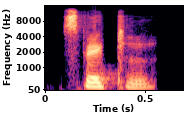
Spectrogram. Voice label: "speckle", Indian

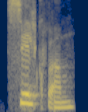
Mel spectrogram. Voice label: "silkworm", Indian

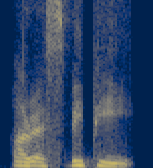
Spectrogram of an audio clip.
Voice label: "RSVP", Indian

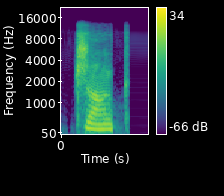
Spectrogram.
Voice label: "trunk", Indian

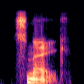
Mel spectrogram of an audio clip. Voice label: "snake", British

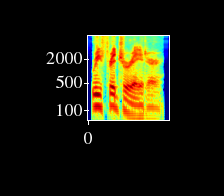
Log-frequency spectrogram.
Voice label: "refrigerator", American

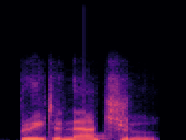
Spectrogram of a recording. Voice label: "preternatural", Indian; Dictionary

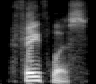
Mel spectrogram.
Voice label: "faithless", American

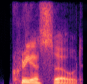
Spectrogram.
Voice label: "creosote", American

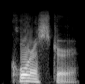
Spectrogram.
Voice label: "chorister", American

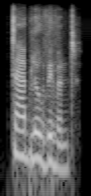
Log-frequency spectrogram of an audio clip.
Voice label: "tableau vivant", Indian

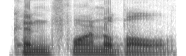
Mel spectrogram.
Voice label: "conformable", American

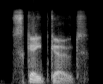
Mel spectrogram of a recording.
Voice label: "scapegoat", British

